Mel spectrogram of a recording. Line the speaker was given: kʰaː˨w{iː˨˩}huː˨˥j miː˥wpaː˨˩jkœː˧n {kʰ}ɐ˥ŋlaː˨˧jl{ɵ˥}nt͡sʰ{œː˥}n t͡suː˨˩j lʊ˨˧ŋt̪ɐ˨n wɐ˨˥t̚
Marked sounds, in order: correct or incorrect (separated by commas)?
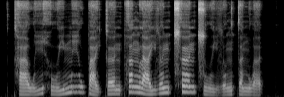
incorrect, incorrect, correct, correct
